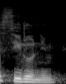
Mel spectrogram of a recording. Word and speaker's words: pseudonym: देखिए, सीडोनिम का स्पेलिंग जो होता है PSEUDONYM, यानी ये पी से शुरू होता है और बोलते हैं इसे सीडोनिम।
